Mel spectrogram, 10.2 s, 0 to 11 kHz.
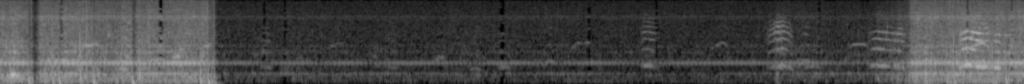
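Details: Osprey at a Chesapeake nest during a slow-starting morning feeding, dated 2019 12 12: a quiet stretch holds short, rising, chirping calls repeated in a quick series, framed by loud rushing noise at the start and end and a steady electrical hum.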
